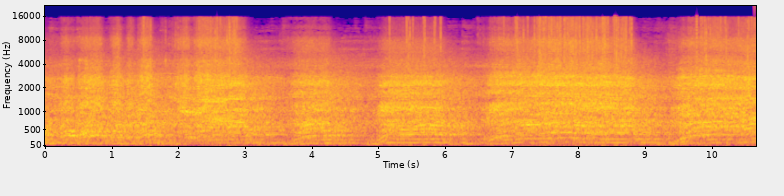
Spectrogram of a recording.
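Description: Grave Digger monster truck's supercharged V8 engine running at full throttle, revving in repeated surges with short throttle lifts between them as the truck jumps and lands.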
